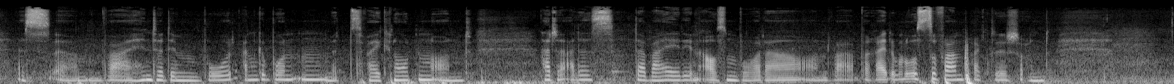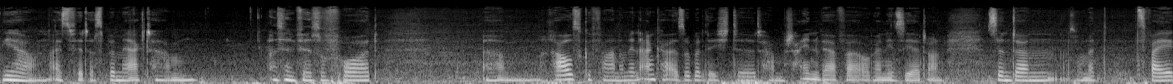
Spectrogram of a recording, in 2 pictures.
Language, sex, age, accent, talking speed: German, female, 30-49, German, 125 wpm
